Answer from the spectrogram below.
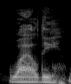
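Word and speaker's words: Wylde: And to answer that easily, there's a chambering called 223 Wild. – Yeah. – Mm-hmm. W-Y-L-D-E. I've also heard it pronounced Wildy, Wildy, and others.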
